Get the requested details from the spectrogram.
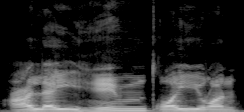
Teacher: اظہار شفوی ہوگا، اور طا کو موٹا پڑھیں گے، عَلَيْهِمْ طَيْرًا، طا کو موٹا پڑھیں گے، یا حرف لین ہے، نرمی کے ساتھ پڑھیں گے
